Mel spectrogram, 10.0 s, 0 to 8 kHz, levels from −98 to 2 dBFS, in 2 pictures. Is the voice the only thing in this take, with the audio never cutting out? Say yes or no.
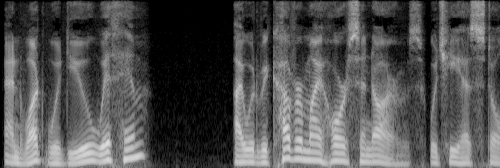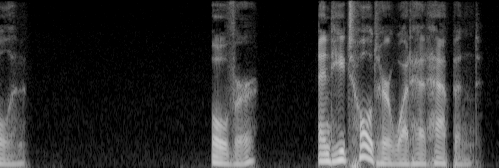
yes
